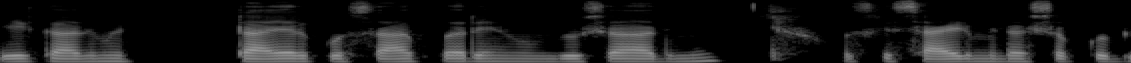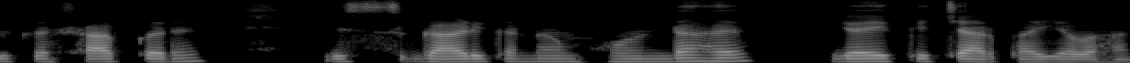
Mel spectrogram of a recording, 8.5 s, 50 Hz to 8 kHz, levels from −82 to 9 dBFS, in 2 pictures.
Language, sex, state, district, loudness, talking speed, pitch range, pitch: Hindi, male, Bihar, Supaul, -35 LUFS, 205 wpm, 130-135 Hz, 135 Hz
